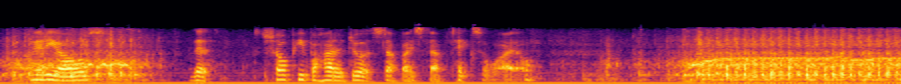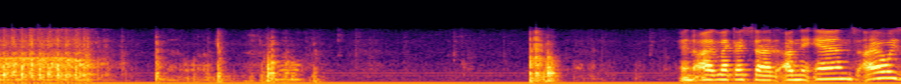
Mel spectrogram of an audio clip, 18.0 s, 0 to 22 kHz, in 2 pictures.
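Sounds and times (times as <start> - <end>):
sewing machine stitching: 0.0 - 1.6, 6.0 - 10.2.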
